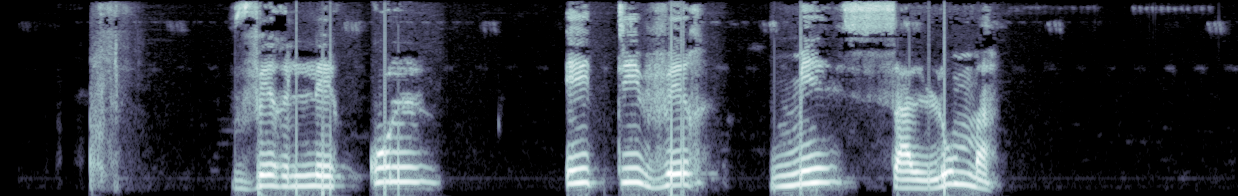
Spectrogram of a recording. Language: Mpumpong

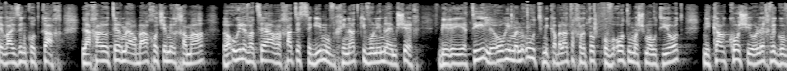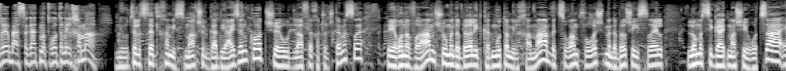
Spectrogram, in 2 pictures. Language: Hebrew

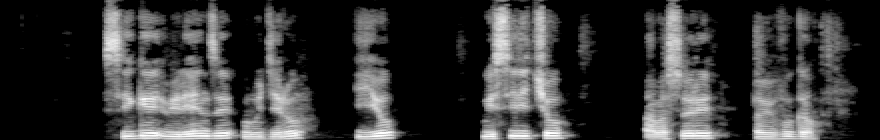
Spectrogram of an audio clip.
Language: Kinyarwanda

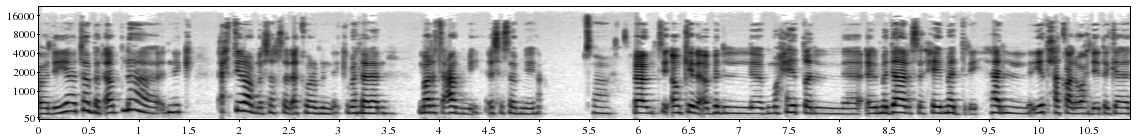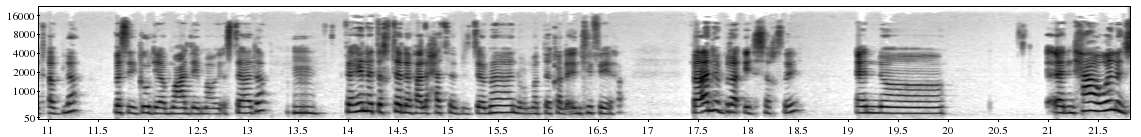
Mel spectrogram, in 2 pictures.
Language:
Arabic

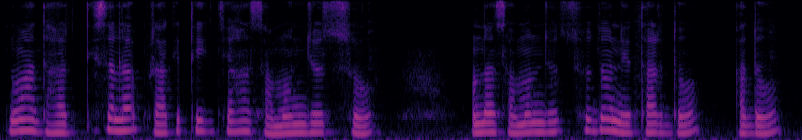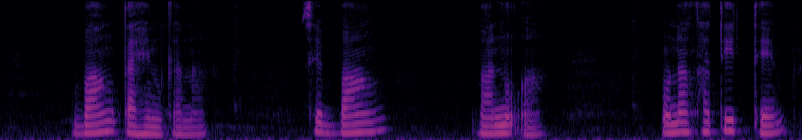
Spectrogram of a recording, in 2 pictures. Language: Santali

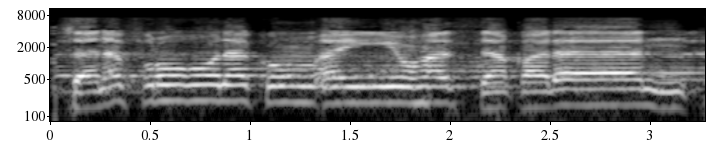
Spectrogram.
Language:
Arabic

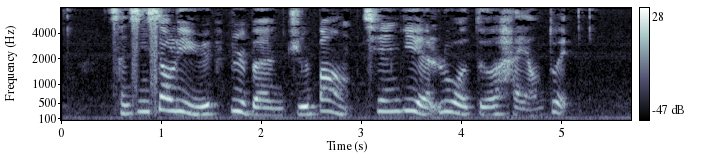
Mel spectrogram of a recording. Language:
Chinese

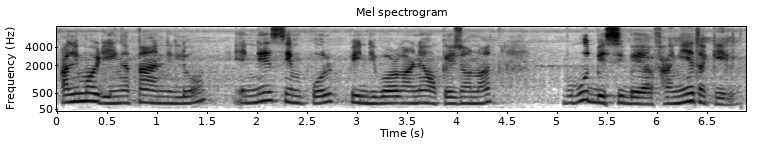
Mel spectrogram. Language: Assamese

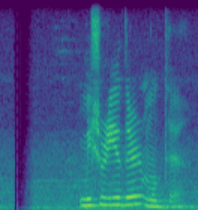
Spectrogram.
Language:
Bangla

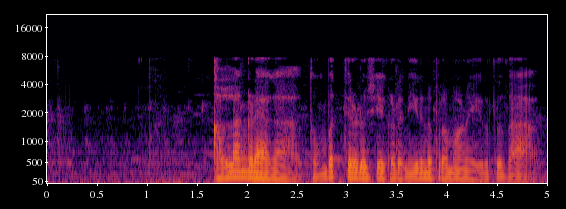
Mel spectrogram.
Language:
Kannada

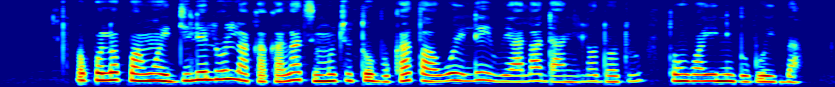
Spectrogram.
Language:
Yoruba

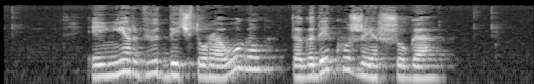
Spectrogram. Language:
Mari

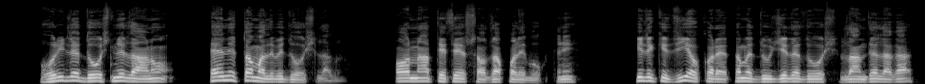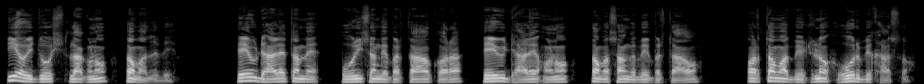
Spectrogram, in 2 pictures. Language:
Kullu Pahari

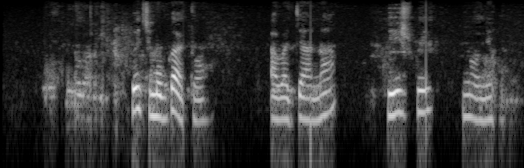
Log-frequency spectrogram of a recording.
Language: Kinyarwanda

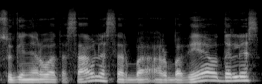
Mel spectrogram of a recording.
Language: Lithuanian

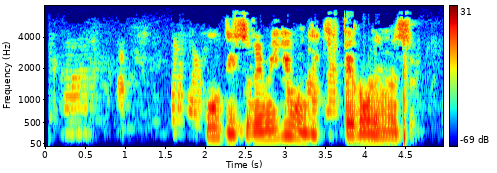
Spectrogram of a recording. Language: Kabyle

